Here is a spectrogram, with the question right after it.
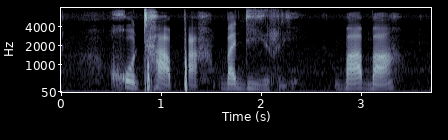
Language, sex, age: Tswana, female, 22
